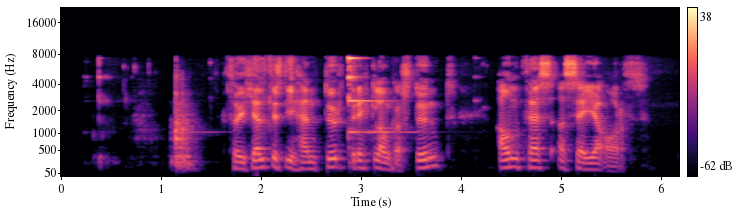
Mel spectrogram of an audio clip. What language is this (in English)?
Icelandic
